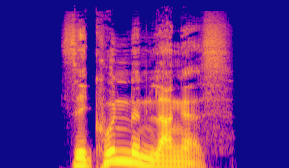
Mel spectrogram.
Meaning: strong/mixed nominative/accusative neuter singular of sekundenlang
- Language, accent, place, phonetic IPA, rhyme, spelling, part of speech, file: German, Germany, Berlin, [zeˈkʊndn̩ˌlaŋəs], -ʊndn̩laŋəs, sekundenlanges, adjective, De-sekundenlanges.ogg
